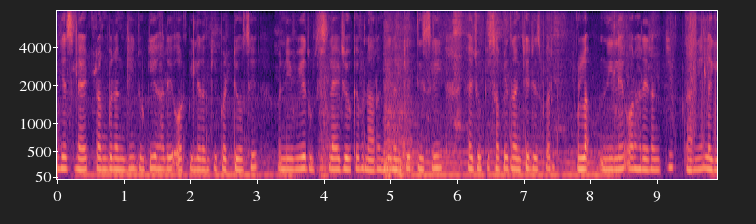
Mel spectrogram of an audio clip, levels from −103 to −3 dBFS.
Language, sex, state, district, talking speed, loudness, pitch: Hindi, female, Chhattisgarh, Kabirdham, 225 wpm, -30 LUFS, 100 Hz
